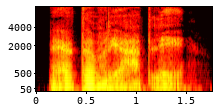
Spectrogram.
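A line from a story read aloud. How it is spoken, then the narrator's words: Whispered. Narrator (Russian): прошептал Фоя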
